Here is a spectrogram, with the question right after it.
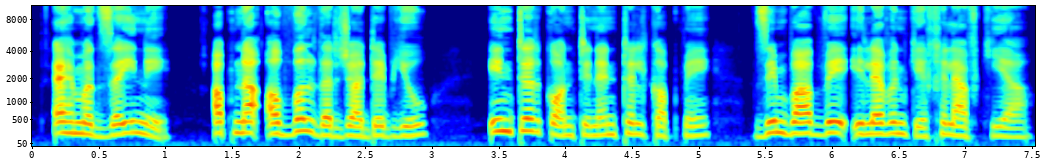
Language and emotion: Urdu, neutral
